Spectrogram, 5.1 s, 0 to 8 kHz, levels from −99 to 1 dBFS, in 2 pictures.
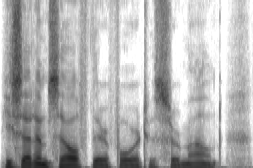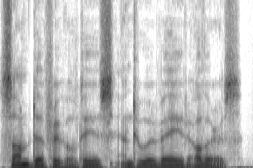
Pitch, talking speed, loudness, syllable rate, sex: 90 Hz, 140 wpm, -21 LUFS, 5.0 syllables/s, male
